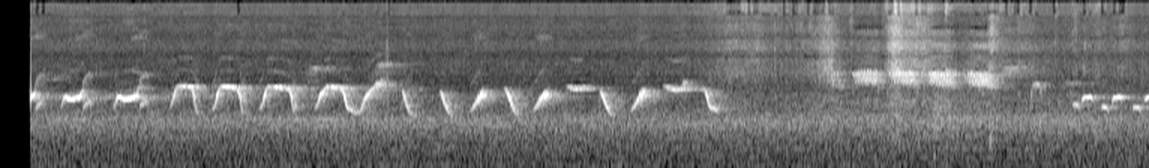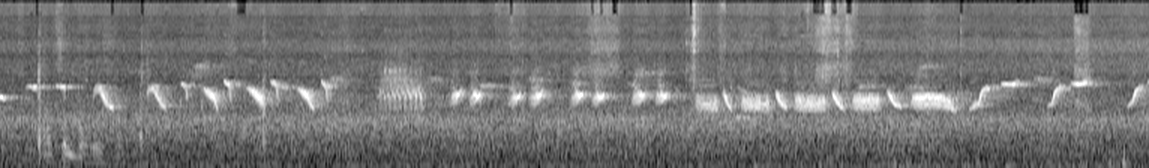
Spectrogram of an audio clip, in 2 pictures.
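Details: Olive-backed sunbird singing vigorously in the wild: long series of quick, high, swooping chirps repeated in rapid runs, briefly broken midway by a few sharper notes, then resuming over a steady outdoor hiss.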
